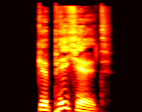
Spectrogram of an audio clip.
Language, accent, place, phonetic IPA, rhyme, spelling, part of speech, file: German, Germany, Berlin, [ɡəˈpɪçl̩t], -ɪçl̩t, gepichelt, verb, De-gepichelt.ogg
- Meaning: past participle of picheln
